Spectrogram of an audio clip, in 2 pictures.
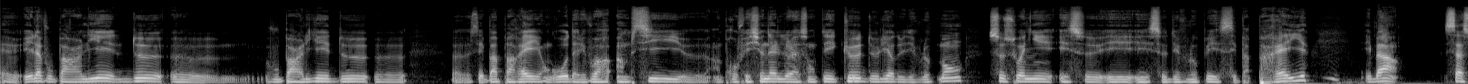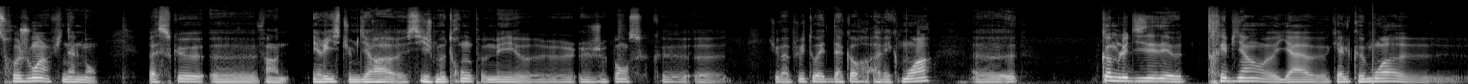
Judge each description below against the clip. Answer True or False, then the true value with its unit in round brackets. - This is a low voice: True (120 Hz)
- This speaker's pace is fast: False (180 wpm)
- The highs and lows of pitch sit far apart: False (3.3 semitones)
